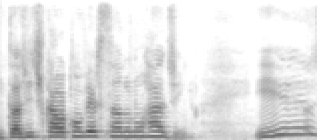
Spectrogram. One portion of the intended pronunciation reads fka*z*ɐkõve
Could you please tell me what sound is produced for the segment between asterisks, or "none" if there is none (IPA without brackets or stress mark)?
v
